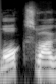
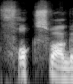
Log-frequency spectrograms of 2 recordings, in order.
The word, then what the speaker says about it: Volkswagen: നാട്ടിൽ പല ആൾക്കാരും ഇത് വി കൊണ്ട് സ്റ്റാർട്ട് ചെയ്യുന്നതാണ് വോക്സ്വാഗൻ എന്ന് പറയാറുണ്ട്. പക്ഷെ ബേസിക്കലി വി എന്ന് പറയുന്ന ഇംഗ്ലീഷ് ലെറ്റർ നമ്മൾ ജർമ്മനിലാകുമ്പോൾ ഫൗ എന്നാണ് ഉച്ചരിക്കുന്നത്. അതുകൊണ്ട് ഇതിന്റെ യഥാർത്ഥത്തിൽ ഉച്ചാരണ ഫോക്സ്വാഗൻ എന്നാണ്. എന്താണ് ഫോക്സ്, കുറുക്കൻ എന്നുള്ള F, ആ സൗണ്ടാണ് ഇതിൽ ആക്ച്വലി വരേണ്ടത്.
